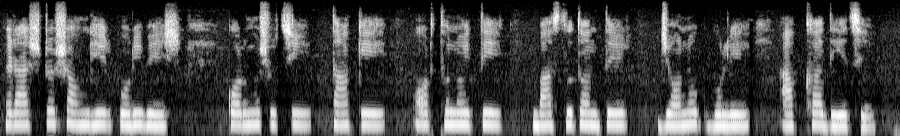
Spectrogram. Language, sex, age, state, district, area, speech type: Bengali, female, 18-30, West Bengal, Kolkata, urban, read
